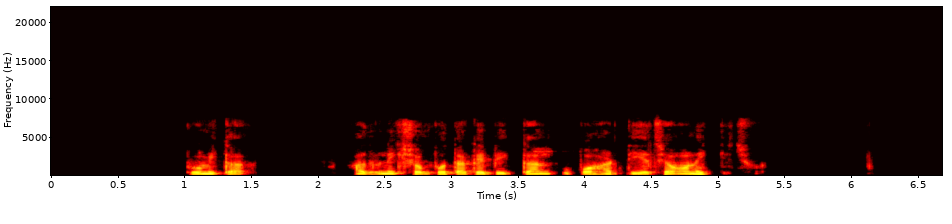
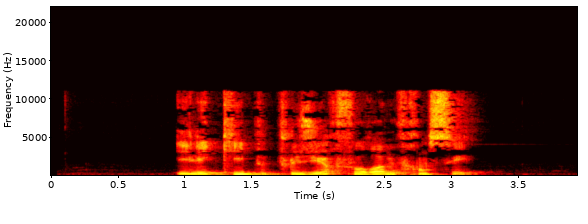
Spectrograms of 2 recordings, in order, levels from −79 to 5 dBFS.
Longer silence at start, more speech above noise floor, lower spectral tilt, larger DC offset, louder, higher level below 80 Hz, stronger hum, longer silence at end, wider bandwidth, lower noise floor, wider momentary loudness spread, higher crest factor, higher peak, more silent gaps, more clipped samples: about the same, 1 s vs 0.95 s; first, over 72 dB vs 45 dB; first, -7 dB/octave vs -4 dB/octave; neither; about the same, -18 LUFS vs -16 LUFS; about the same, -58 dBFS vs -56 dBFS; neither; first, 1.45 s vs 0.75 s; second, 7.6 kHz vs 11.5 kHz; first, under -90 dBFS vs -62 dBFS; about the same, 7 LU vs 7 LU; about the same, 18 dB vs 18 dB; about the same, -2 dBFS vs 0 dBFS; first, 1.57-2.00 s, 2.14-2.21 s vs none; neither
